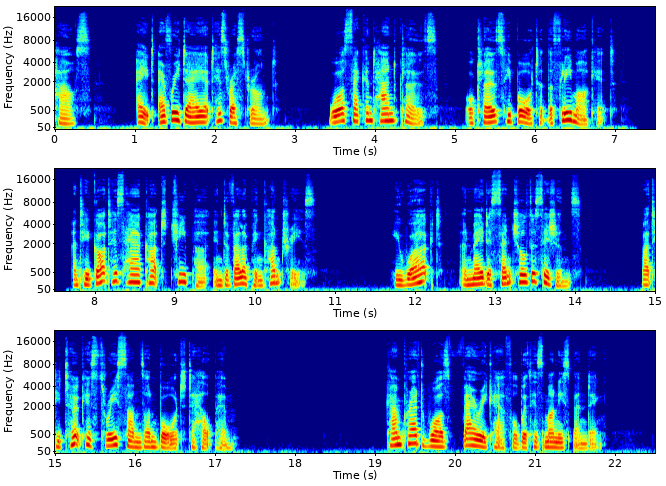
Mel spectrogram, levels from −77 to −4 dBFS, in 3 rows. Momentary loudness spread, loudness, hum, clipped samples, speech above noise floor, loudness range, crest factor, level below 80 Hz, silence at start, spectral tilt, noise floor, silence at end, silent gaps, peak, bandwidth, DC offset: 14 LU; -16 LUFS; none; under 0.1%; 44 dB; 3 LU; 16 dB; -52 dBFS; 0 s; -7 dB/octave; -59 dBFS; 0.7 s; 7.27-7.60 s; 0 dBFS; 19 kHz; under 0.1%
